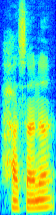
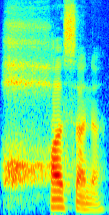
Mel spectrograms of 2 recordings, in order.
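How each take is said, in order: First: The h sound is light and plain. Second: The h sound is drawn out and stressed. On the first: The speaker calls it wrong. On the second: The speaker calls it right.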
